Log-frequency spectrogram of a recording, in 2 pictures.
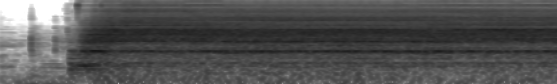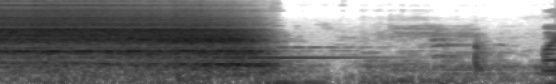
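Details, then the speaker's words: Centrifugal water pump that overheats and is very noisy, run on a test cable before repair: harsh loud rushing whir with raspy edge from badly worn motor bearings; bearings and seal replaced. "efectivamente ya por este ruido es los valeros, ya están muy gastados."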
